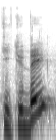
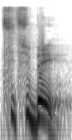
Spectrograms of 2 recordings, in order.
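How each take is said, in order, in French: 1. Les t sont des occlusives simples. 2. Les t sont affriqués, comme ts.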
